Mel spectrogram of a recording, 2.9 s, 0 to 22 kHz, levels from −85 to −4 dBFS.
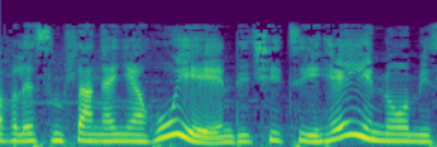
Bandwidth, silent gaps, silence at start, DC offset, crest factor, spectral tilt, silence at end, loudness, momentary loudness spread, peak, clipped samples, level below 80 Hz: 11.5 kHz; none; 0 s; under 0.1%; 14 dB; -5 dB/octave; 0 s; -15 LUFS; 7 LU; -2 dBFS; under 0.1%; -38 dBFS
